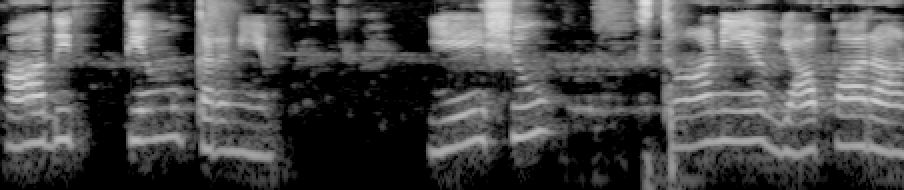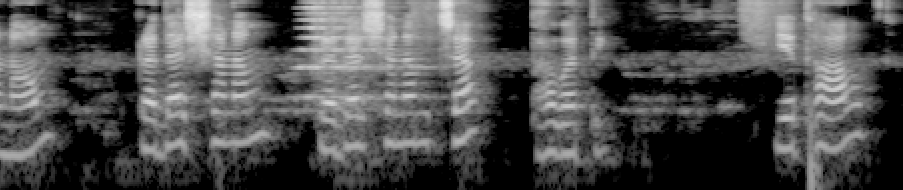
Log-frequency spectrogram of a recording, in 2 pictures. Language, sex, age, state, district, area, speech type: Sanskrit, female, 18-30, Tamil Nadu, Dharmapuri, rural, spontaneous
